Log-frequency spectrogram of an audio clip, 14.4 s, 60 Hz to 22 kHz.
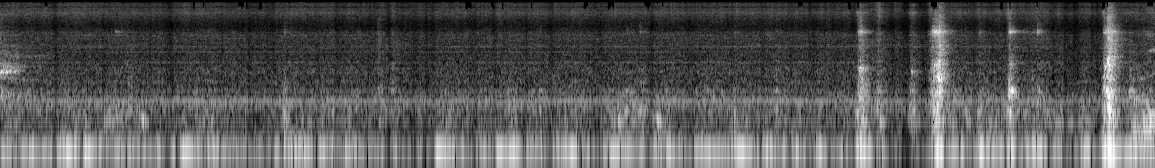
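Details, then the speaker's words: Anycubic Kobra 3 v2 Combo printing PETG on first test print before firmware update: steady motor hum with faint scraping and sharper scratchy bursts as the nozzle drags over the textured plate, Z set way too low. "Heck, that sounds a bit rough, doesn't it? Not you, folks. But it sounds like the nozzle's dragging over the textured plate. which tells me the Z is way too low."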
